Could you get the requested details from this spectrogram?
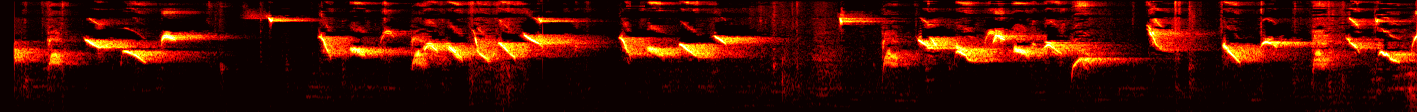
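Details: Green-winged saltator (trinca-ferro) from Caxias, Rio de Janeiro, singing in the ordem e pressão style: loud, clear whistled phrases of rising and falling slurred notes, tightly packed and overlapping, with short pauses between bursts.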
